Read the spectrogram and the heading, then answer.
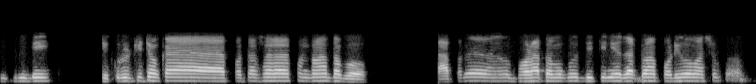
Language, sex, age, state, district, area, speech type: Odia, male, 30-45, Odisha, Sambalpur, rural, conversation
